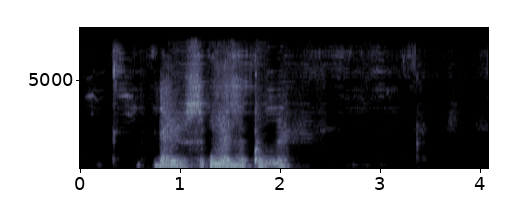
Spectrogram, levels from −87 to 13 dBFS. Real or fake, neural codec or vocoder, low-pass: fake; codec, 44.1 kHz, 1.7 kbps, Pupu-Codec; 7.2 kHz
